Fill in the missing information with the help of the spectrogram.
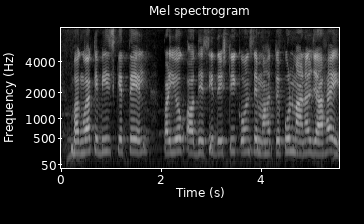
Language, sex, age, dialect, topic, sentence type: Magahi, female, 25-30, Western, agriculture, statement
